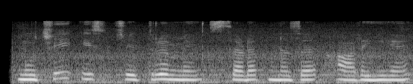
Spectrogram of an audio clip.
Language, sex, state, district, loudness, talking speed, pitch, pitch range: Hindi, female, Madhya Pradesh, Dhar, -14 LUFS, 130 wpm, 215 Hz, 210-230 Hz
